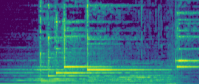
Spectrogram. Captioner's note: chime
